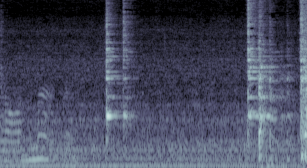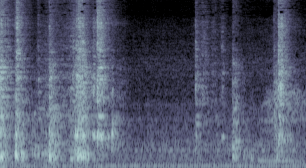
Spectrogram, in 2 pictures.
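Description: A knife clinks against the metal lid of a hot cooking pot holding Isan-style steamed tilapia with dill, giving several sharp metallic taps and scrapes that are close and moderately loud, with short pauses between.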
